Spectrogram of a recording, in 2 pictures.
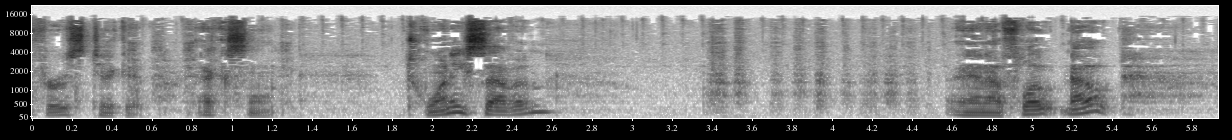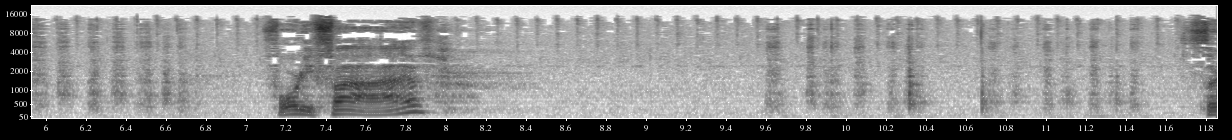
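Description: A coin scrapes across a scratch card in quick, rough strokes.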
